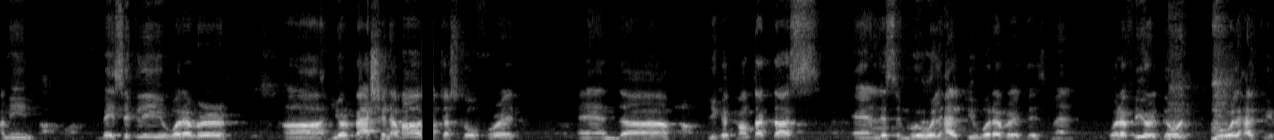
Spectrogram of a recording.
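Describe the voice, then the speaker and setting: Over noticeable background noise, a man with an American accent speaks with a fairly high pitch and fairly even intonation, leaving long, frequent pauses. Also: moderate pace. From New York. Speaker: cigar company co-owner. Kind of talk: casual interview.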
